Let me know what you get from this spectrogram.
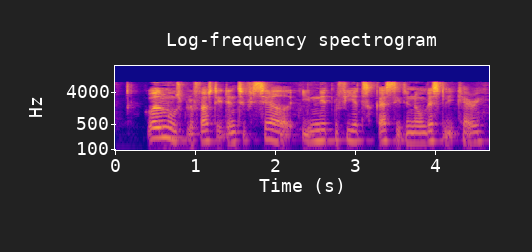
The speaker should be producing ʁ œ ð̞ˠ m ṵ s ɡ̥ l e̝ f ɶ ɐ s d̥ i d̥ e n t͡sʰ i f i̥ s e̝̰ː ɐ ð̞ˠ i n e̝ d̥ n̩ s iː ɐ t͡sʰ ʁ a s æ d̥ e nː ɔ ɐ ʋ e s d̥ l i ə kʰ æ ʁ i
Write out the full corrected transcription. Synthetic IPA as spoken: ʁ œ ð̞ˠ m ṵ s b̥ l e̝ f ɶ ɐ s d̥ i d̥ e n t͡sʰ i f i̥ s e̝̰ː ɐ ð̞ˠ i n e̝ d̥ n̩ f iː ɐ t͡sʰ ʁ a s i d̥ e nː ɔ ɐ ʋ e s d̥ l i ə kʰ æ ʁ i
